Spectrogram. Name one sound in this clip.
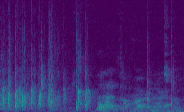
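A man speaks to an audience.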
